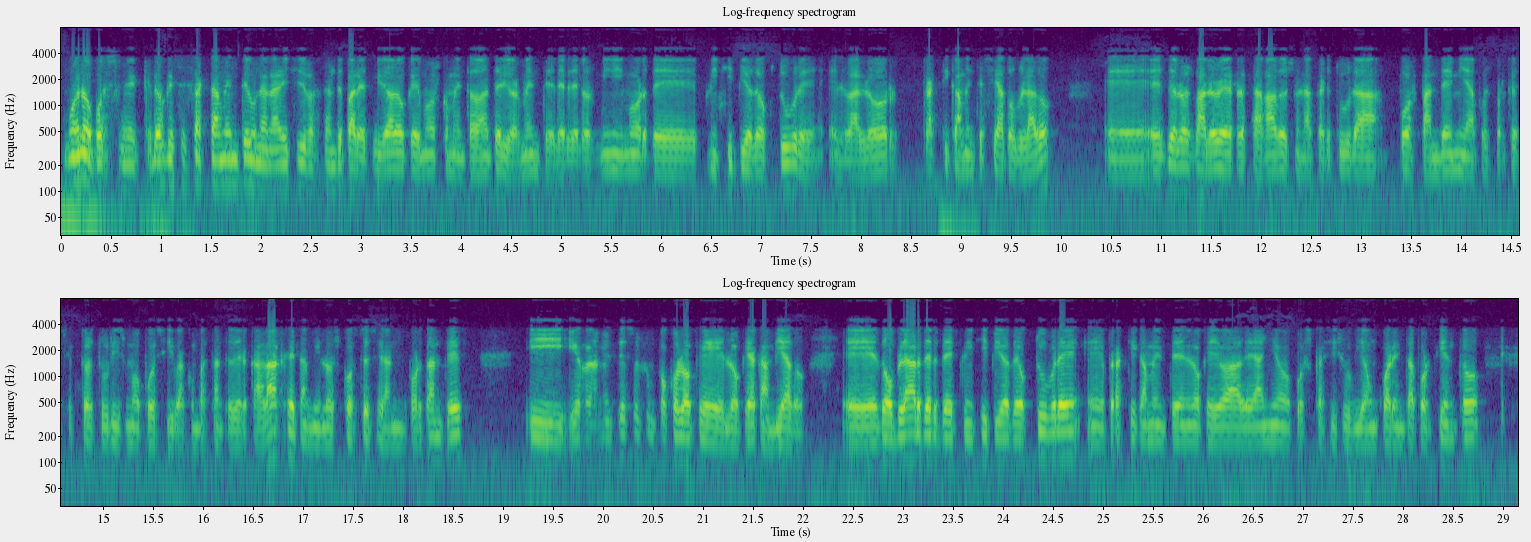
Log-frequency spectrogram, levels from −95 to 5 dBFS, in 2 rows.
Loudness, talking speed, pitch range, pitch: -17 LUFS, 185 wpm, 90-115 Hz, 95 Hz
